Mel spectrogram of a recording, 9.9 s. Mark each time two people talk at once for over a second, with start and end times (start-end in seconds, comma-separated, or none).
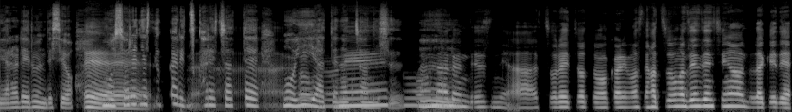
1.9-5.8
